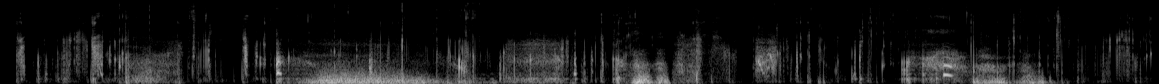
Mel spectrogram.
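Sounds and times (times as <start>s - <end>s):
ear licking sounds: 0.2s - 11.5s
sticky sucking sounds: 2.8s - 7.0s, 9.1s - 10.6s.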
